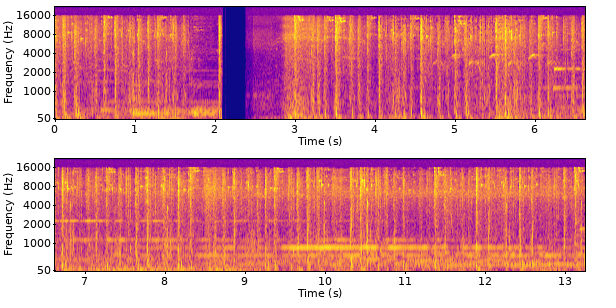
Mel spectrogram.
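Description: Horse hooves clip-clop at a steady gallop in Skyrim, close and continuous apart from a brief drop-out, with a faint whinny.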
